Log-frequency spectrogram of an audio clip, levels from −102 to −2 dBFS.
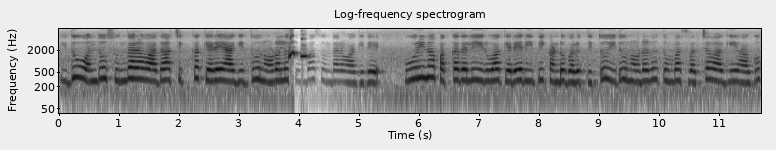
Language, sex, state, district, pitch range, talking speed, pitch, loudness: Kannada, female, Karnataka, Bijapur, 280-315 Hz, 90 wpm, 300 Hz, -16 LUFS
